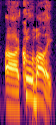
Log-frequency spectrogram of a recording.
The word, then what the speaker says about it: Koulibaly: Koulibaly. For 70 million euros or pounds, I don't know. Complete BS. – Say his name again because I interrupted you rudely. – Oh, no worries. Koulibaly.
